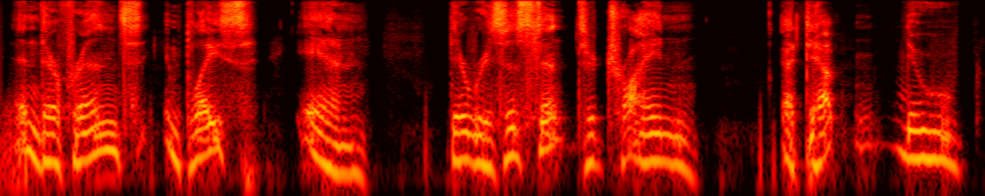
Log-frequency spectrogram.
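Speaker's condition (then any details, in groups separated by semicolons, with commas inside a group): Spinocerebellar ataxia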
